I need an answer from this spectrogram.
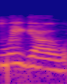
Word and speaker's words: Oswego: Is that how it's pronounced? Oswego.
